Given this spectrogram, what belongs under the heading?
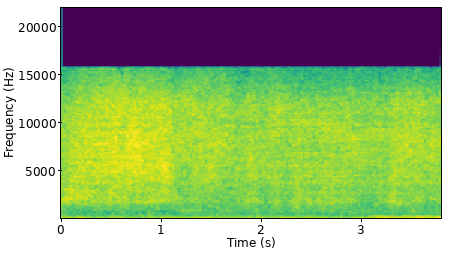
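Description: A steady, close hiss of an airbrush spraying thinned Tamiya paint, continuous and even throughout with a faint low hum underneath.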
